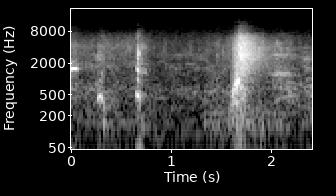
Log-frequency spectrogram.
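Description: A golf club swishing through a tee shot and striking the ball, a quick rising whoosh near the end, after a short sharp click earlier on.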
